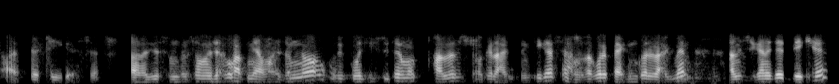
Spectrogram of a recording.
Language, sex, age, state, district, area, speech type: Bengali, male, 60+, West Bengal, Jhargram, rural, conversation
